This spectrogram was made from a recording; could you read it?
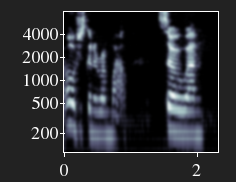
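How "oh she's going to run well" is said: ordinary talk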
